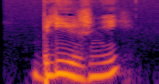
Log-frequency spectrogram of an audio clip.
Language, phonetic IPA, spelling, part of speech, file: Russian, [ˈblʲiʐnʲɪj], ближний, adjective / noun, Ru-ближний.ogg
- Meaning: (adjective) 1. near, nearby, neighboring 2. nearest, next; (noun) fellow creature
